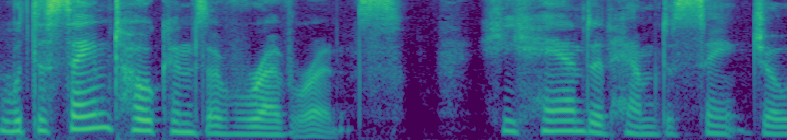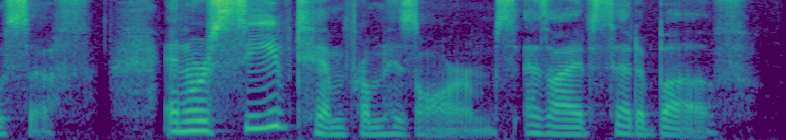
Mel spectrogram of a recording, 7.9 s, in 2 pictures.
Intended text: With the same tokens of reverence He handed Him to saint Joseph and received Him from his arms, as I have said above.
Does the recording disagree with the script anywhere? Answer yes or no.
no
